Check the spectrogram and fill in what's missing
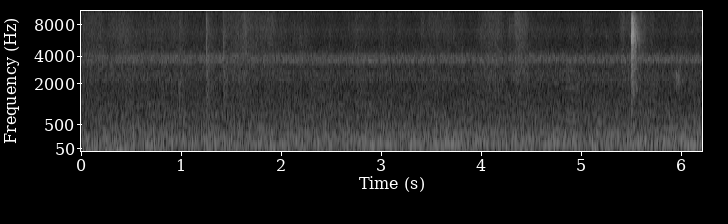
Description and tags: Sound of a fridge
freeze, freezer, fridge, refridgerator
